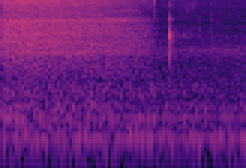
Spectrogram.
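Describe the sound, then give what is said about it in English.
A deep inhalation, drawn as a soft, airy hiss that holds steady for about a second and then tapers away, faint and on its own. “as you inhale, a nice deep inhalation”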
